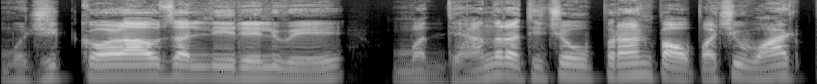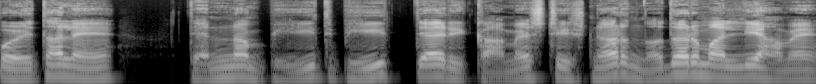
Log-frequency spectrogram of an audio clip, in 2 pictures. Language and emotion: Goan Konkani, fearful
